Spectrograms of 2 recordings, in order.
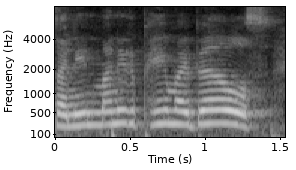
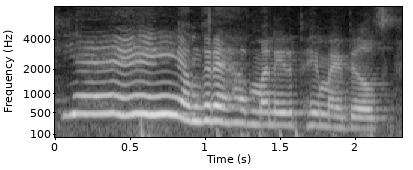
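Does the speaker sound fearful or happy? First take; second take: fearful; happy. First: It is said in a fearful, anxious way. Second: It is said in a happy, excited way.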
